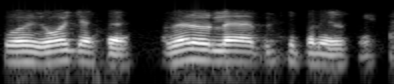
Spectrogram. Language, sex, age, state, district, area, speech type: Tamil, male, 18-30, Tamil Nadu, Vellore, urban, conversation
